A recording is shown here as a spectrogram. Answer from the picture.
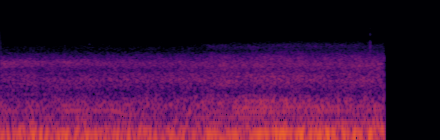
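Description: Wind buffeting the microphone: a steady low rumble with a faint hiss, which cuts off suddenly near the end.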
